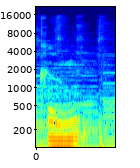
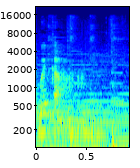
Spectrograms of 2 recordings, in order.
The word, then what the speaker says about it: Combe: O sound and then the combs you just say come and a lot of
